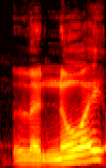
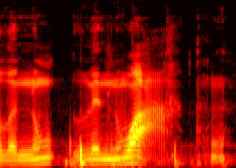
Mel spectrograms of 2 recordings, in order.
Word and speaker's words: Lanoie: Action Partnership, Special Sheriff David Lanoie or Lanoie. How should I pronounce it, my friend? Right. Well, either way is right. Okay. It's French. It's a French name.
